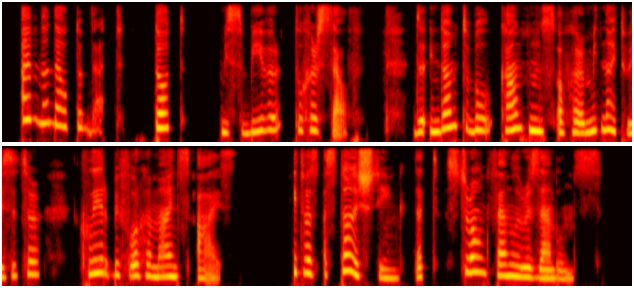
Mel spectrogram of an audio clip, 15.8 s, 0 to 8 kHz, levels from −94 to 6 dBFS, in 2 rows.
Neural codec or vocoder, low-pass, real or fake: none; 7.2 kHz; real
